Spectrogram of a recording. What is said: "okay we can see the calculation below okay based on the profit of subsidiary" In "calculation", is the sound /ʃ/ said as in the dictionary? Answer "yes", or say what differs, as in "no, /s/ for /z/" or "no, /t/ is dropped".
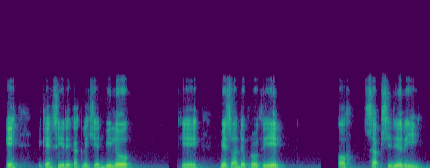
no, /ʃ/ is dropped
